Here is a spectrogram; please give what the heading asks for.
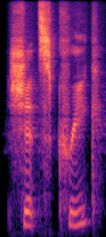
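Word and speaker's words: Schitt's Creek: say but it's um shitz Creek 2.0 and if you know about this show it's a um a Netflix show and it's spelled s c TTS so um uh anyway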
